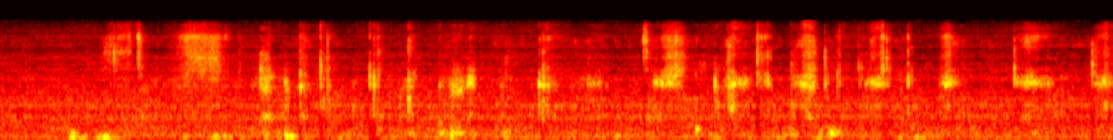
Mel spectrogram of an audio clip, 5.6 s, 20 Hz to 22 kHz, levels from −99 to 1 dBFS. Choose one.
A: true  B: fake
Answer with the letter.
B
